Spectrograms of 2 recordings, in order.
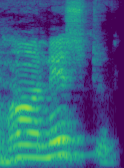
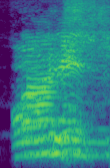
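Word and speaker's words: honest: बहुत बच्चे बोलते हैं हॉनेस्ट, बट ये रॉन्ग है। राइट क्या है? ऑनेस्ट, ऑनेस्ट, ऑनेस्ट।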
